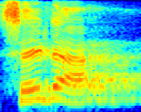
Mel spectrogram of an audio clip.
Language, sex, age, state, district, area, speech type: Odia, male, 30-45, Odisha, Nayagarh, rural, spontaneous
